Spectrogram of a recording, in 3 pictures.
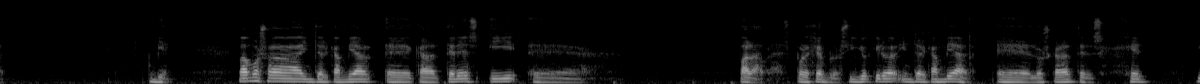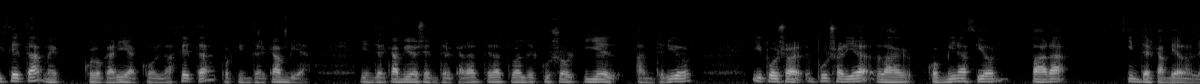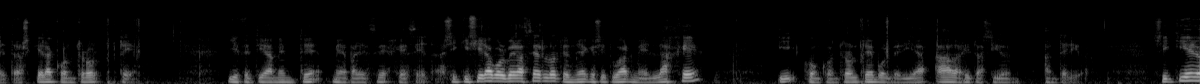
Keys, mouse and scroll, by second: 0.5 Left, 5.9 Right, 7.7 Right, 8.7 Right, 21.5 ctrl+t, 30.1 Left, 32.5 ctrl+t, 34.3 Left.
